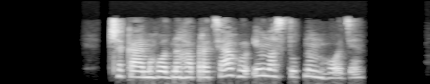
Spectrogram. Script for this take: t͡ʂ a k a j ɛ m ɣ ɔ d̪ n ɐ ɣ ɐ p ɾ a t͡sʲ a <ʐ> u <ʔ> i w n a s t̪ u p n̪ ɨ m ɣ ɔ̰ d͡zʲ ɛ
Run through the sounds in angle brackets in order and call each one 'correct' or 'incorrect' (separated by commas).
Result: incorrect, correct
